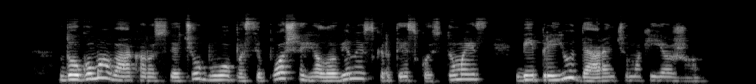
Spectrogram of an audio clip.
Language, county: Lithuanian, Šiauliai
